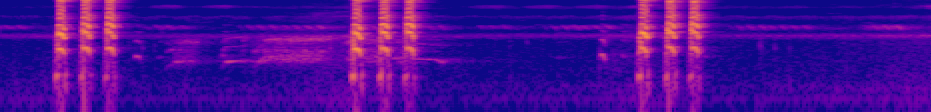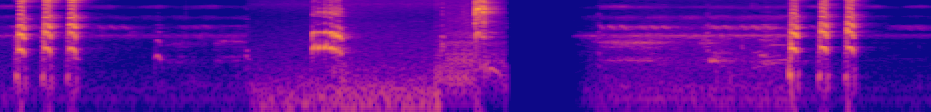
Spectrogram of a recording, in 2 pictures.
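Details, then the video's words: Repeated Common Moorhen triplet calls, recorded to lure birds into nets at night: sharp harsh notes in threes, about every two seconds, interrupted once by a loud noisy burst, with a steady thin whine behind. "suara burung mandar batu"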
